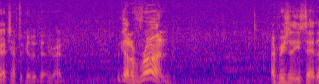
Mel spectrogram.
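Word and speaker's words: Deningrad: Okay, so we actually have to go to Denigrad.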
